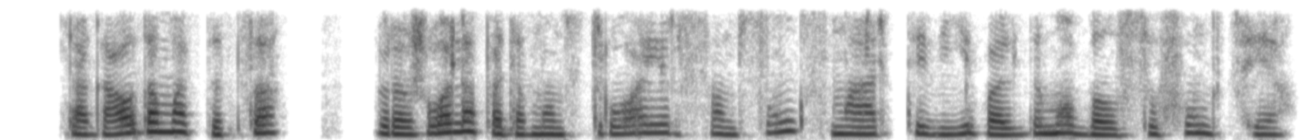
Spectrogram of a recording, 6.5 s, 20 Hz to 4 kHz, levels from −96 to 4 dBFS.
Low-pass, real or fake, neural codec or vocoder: 3.6 kHz; fake; vocoder, 22.05 kHz, 80 mel bands, WaveNeXt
